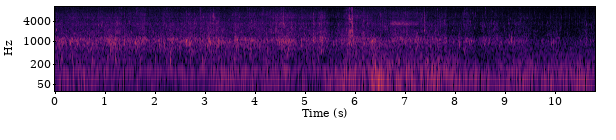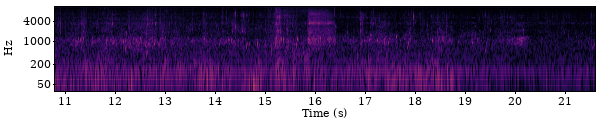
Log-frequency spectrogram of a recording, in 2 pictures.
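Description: Sea water splashing and washing along the hull of a Hobie Revo pedal kayak as it moves through open-ocean swell, with wind buffeting the microphone. It gets quieter near the end.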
